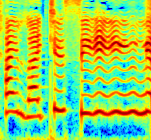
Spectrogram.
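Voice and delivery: put-on sing-song girl voice. Contestant explaining her voice.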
